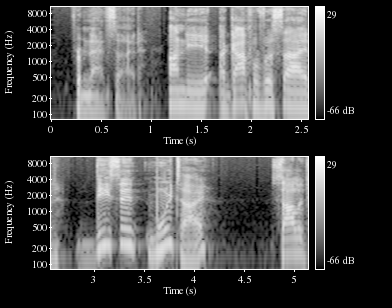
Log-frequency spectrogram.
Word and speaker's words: Agapova: It's not Agapova. It's Agapova.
